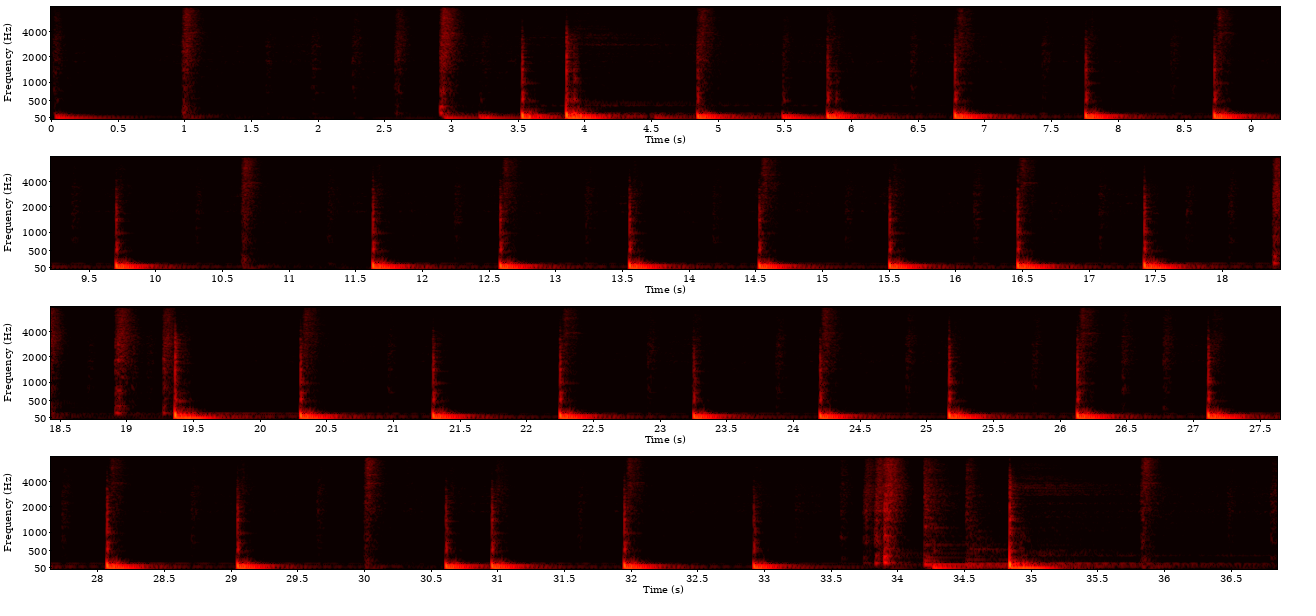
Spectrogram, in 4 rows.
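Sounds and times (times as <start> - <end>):
kick drum: 3.0 - 10.2, 11.6 - 18.0, 19.3 - 29.6, 30.6 - 33.5, 34.2 - 35.5.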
